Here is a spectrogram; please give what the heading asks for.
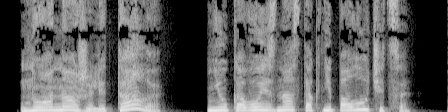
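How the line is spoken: Exclamation. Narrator (Russian): воскликнула Алиса

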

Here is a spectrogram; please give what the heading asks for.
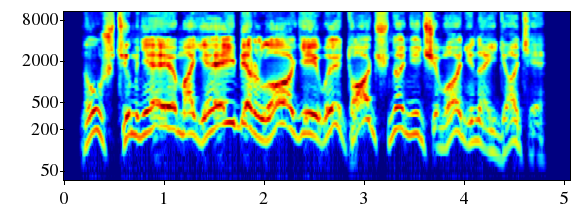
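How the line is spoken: Grumbling bear. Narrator (Russian): проворчал медведь

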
